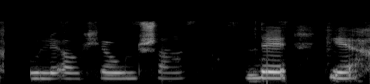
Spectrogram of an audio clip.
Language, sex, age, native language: Icelandic, female, 8, Icelandic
